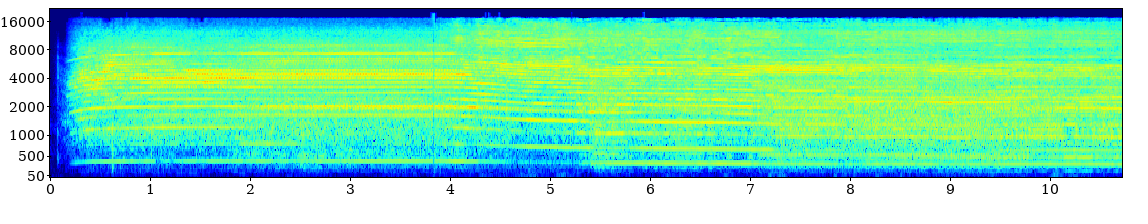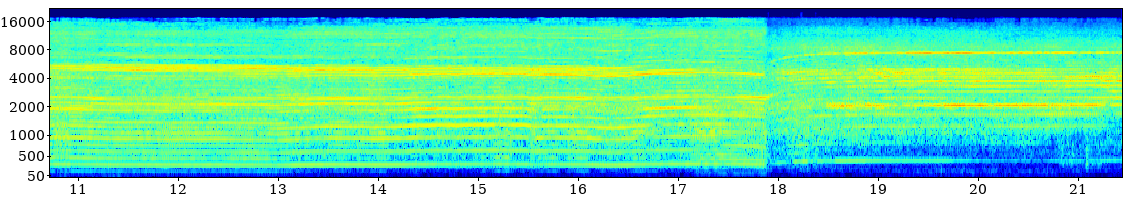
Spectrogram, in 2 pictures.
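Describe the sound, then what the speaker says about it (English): A spinning rotary cutting wheel cuts through a metal flex shaft, producing a loud, continuous high-pitched whine that dips and rises in pitch as the wheel bites, with no talking. "when you're using your cutting wheel, okay, this is spinning in a particular direction"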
